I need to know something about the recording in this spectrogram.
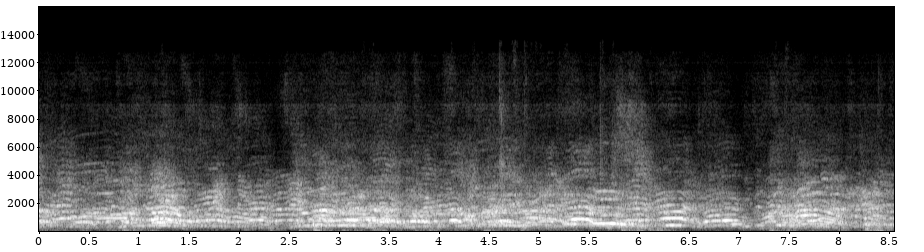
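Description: Spectators around the cage shouting and talking over one another: many overlapping voices, none clear on its own.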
